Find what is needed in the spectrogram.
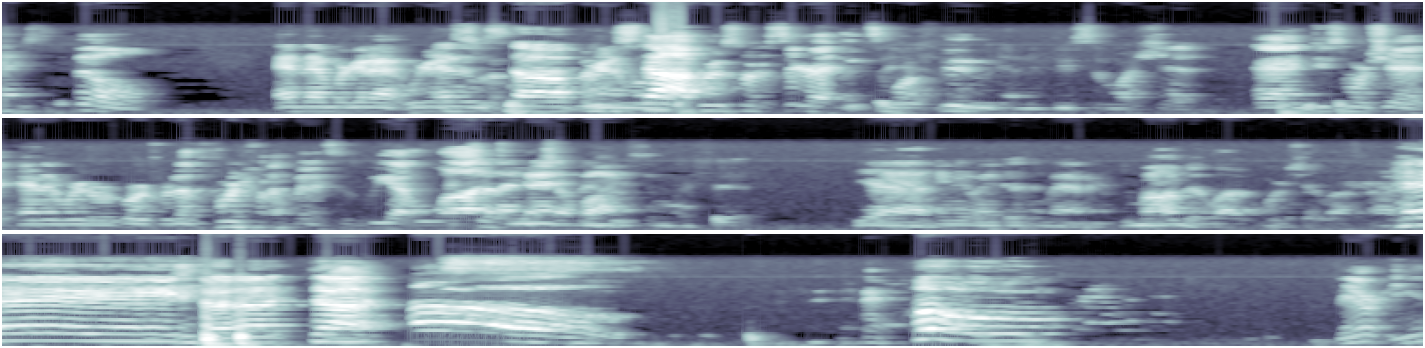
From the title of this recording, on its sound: Now in LO-FI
